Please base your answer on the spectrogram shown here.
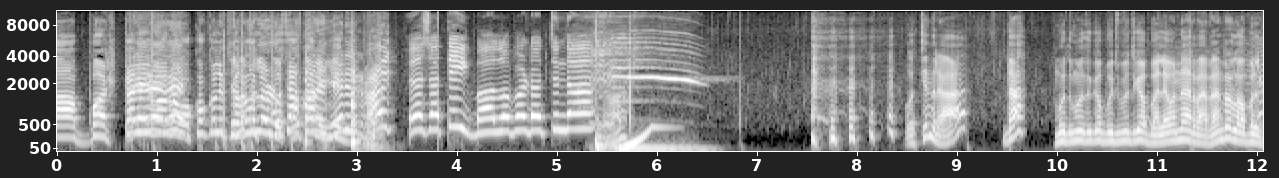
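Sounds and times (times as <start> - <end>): man speaking: 0.0 - 3.4, 8.6 - 12.0.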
